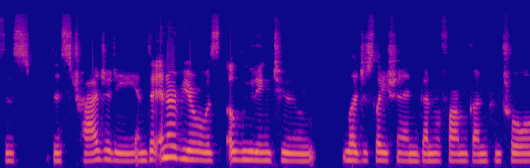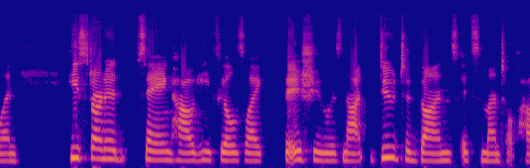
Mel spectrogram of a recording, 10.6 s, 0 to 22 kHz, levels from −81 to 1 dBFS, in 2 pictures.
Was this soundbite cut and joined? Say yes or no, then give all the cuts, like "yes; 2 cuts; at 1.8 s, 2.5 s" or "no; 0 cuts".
no; 0 cuts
